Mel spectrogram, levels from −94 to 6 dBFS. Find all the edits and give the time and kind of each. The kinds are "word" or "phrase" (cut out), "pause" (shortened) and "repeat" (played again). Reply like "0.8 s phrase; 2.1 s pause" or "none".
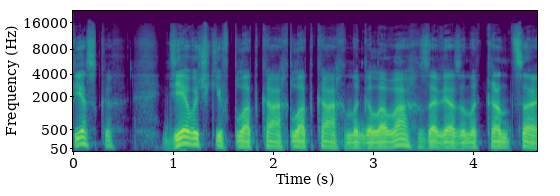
2.1 s repeat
